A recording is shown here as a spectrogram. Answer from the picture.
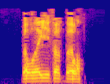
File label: "believable", English; adjectives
